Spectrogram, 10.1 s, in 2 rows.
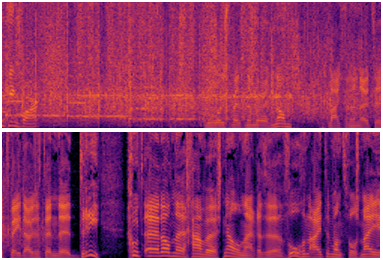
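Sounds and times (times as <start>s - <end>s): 
audience applause: 0.0s - 5.8s
speech: 0.1s - 0.7s, 2.7s - 10.0s.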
